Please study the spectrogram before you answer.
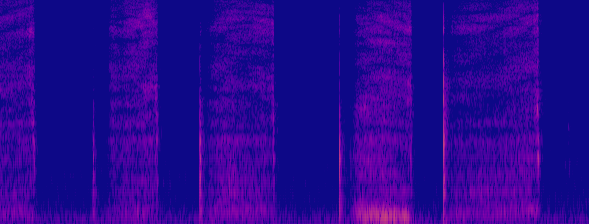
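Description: A green chalk stick draws leaves on a flat black chalkboard in long, dry rasping strokes. Five bright, scratchy strokes alternate with pauses, and four sharp clicks mark the chalk touching down on the board between them.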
